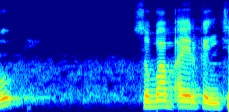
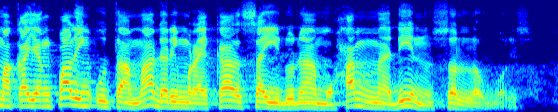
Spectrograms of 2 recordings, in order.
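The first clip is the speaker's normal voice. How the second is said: ordinary talk, nothing marked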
